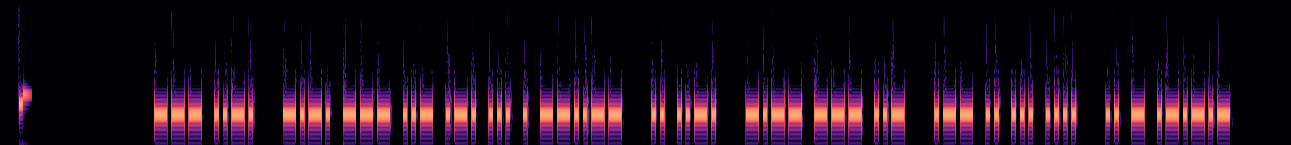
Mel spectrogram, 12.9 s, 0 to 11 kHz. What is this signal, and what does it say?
Morse code, heard as a keyed tone, about 28 wpm, 700 Hz. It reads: OF COURSE, IF YOU WISH IT.
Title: Sentences from Top 1600 Words 28wpm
